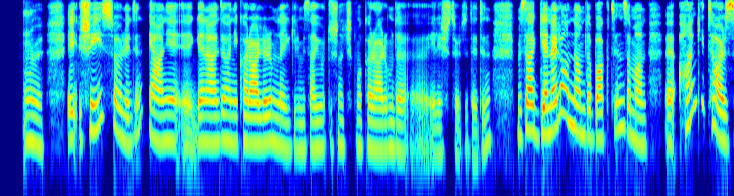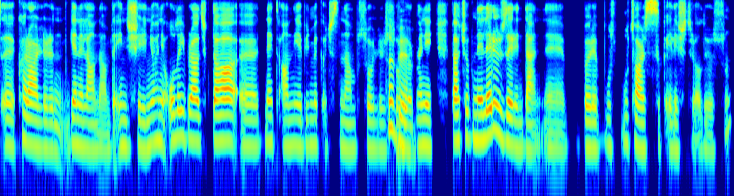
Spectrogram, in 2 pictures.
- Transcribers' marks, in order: other background noise
- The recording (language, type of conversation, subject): Turkish, advice, Aile üyelerimin hayat seçimlerimi sürekli eleştirmesiyle nasıl başa çıkabilirim?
